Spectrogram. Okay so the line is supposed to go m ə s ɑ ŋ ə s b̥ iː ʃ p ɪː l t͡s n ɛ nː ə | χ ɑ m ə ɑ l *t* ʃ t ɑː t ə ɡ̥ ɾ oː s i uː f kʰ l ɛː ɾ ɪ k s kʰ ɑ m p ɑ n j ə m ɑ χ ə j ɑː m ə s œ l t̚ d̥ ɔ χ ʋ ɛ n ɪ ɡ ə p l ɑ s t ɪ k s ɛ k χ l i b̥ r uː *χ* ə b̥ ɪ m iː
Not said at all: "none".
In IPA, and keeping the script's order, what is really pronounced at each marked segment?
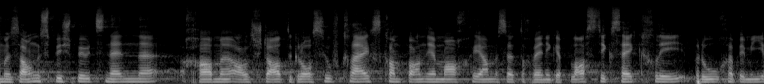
s, χ

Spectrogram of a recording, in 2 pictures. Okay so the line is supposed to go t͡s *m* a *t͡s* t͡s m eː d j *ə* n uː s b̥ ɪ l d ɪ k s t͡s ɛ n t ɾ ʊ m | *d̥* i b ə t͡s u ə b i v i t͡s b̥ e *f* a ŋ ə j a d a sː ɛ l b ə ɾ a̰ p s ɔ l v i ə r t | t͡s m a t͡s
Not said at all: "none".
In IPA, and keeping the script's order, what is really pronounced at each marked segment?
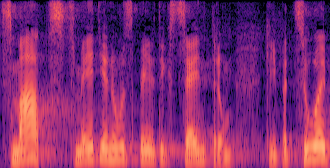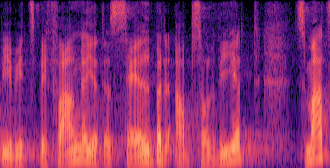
m, t͡s, ə, ɡ̥, f

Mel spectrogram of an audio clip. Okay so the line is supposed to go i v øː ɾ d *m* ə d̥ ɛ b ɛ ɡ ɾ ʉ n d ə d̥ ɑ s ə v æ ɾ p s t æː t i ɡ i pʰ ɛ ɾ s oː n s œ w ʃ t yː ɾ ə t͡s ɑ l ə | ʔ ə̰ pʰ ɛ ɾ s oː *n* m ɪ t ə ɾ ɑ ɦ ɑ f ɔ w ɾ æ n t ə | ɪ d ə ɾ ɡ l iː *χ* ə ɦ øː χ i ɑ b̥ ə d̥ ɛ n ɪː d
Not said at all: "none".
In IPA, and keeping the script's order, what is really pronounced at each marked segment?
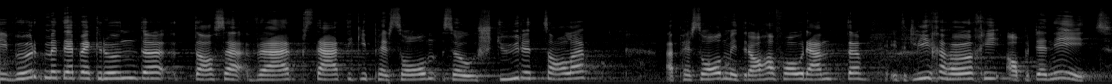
m, n, χ

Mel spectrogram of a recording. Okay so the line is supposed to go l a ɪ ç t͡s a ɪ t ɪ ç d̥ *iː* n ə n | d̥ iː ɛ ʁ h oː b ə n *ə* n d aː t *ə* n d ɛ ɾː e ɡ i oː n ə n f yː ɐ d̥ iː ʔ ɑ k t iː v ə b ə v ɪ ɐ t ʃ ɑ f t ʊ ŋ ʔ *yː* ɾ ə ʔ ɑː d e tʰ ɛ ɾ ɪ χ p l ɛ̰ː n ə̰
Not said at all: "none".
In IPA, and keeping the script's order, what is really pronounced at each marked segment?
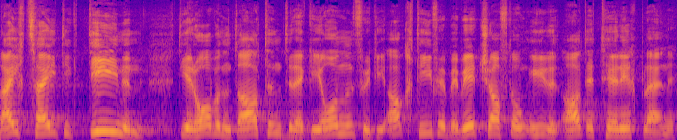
iː, ə, ə, iː

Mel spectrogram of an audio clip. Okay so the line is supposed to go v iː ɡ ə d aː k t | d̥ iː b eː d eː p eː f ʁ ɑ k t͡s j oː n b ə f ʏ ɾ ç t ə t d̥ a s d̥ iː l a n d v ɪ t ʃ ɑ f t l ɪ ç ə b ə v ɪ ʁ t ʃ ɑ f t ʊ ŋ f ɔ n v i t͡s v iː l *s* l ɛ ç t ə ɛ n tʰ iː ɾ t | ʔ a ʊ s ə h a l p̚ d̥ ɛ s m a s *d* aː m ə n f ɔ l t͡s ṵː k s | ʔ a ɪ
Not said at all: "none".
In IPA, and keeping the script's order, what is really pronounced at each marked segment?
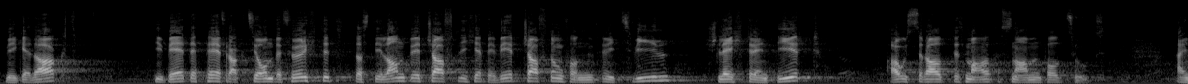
ʃ, n

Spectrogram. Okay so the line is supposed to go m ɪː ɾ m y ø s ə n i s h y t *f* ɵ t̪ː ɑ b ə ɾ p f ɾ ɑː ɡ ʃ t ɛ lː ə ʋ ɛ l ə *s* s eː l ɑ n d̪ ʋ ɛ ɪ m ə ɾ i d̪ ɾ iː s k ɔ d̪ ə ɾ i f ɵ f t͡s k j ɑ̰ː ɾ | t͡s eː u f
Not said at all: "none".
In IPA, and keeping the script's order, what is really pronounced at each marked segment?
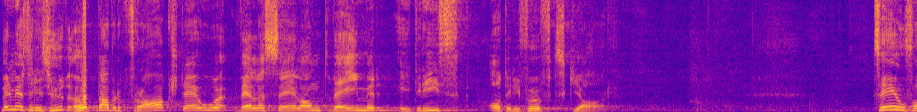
h, s

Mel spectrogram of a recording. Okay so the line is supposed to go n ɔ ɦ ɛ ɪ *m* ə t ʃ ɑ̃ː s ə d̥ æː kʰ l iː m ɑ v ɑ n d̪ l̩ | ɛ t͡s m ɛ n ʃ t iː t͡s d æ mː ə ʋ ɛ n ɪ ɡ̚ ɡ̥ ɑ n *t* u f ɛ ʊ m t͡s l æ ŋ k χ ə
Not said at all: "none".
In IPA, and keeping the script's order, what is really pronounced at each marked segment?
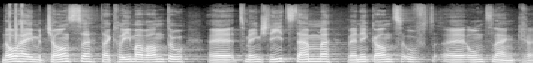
m, t͡s

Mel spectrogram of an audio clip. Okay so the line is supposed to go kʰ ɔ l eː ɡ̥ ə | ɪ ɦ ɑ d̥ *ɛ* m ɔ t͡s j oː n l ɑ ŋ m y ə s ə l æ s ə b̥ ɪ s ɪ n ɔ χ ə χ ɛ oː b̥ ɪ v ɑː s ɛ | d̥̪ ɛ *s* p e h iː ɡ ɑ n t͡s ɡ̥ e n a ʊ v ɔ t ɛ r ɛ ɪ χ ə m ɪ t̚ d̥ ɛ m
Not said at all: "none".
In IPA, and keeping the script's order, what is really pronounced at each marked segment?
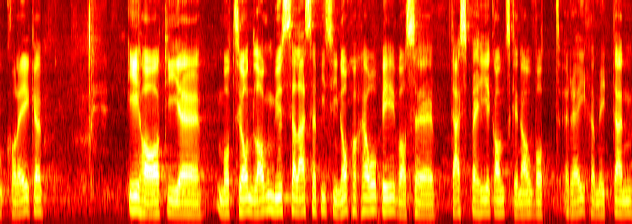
i, s

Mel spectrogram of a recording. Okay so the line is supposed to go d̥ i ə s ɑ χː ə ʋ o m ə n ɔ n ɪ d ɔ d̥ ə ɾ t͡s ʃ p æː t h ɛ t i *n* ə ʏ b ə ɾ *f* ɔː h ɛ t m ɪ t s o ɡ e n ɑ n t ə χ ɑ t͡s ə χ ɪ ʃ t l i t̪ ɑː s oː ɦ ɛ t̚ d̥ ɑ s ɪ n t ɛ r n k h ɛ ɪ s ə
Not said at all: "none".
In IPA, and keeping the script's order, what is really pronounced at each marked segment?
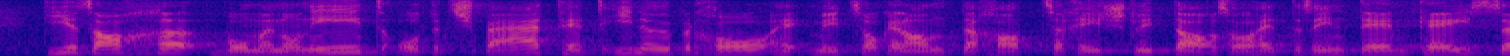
n, χ

